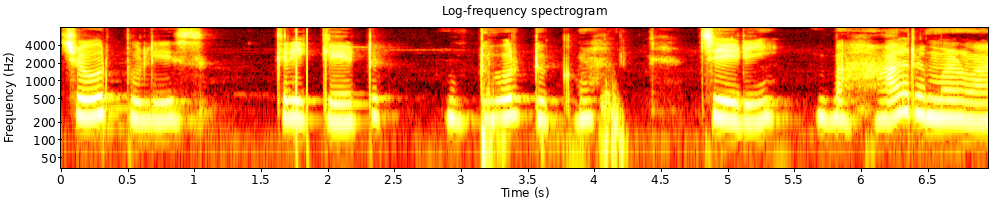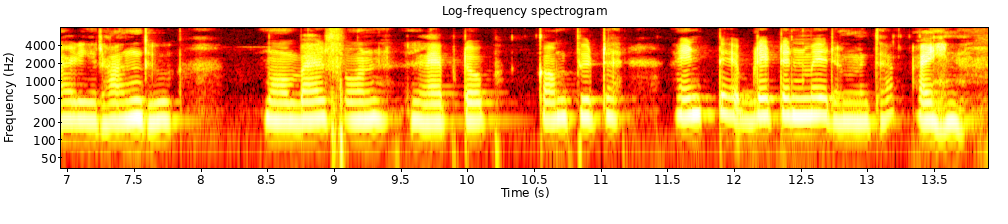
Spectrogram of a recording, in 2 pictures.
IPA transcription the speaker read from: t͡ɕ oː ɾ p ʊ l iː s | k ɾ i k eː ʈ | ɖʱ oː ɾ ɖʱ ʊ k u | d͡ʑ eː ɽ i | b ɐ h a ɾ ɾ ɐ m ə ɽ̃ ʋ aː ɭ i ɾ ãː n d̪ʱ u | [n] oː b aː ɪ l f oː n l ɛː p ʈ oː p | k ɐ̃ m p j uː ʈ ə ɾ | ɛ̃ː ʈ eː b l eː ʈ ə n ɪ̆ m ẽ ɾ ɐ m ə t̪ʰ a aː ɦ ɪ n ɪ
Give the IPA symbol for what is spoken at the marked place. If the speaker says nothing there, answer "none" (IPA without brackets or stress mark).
m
